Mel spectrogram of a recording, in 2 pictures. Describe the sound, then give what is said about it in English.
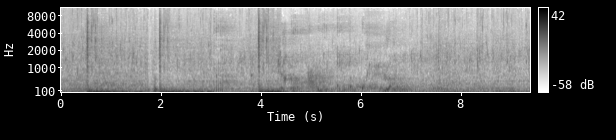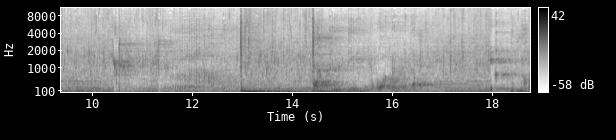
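Heavy water sloshes and churns as people wade into a pool of water nearly up to their chests, with deep thuds and surges as bodies move through it, a continuous wet, splashing wash filling the whole scene. “The water! Get in! Oh, it's nearly up to our chest.”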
